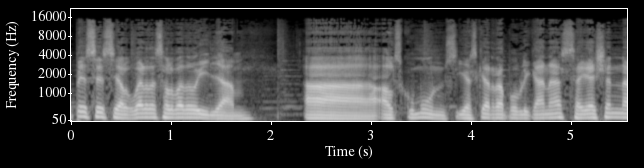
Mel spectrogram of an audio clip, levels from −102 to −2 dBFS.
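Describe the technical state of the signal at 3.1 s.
At 3.1 s you're hearing crude rate conversion, and it isn't local: it runs through the entire clip. The error pattern fits a 44.1 kHz to 48 kHz change done by simply repeating the nearest sample instead of filtering. That jagged stepping repeats in a cycle tied to the two rates, throwing off tones unrelated to the material. The result is a gritty, inharmonic fizz sitting about 30 dB under the signal, clinging to louder and brighter parts of the sound.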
